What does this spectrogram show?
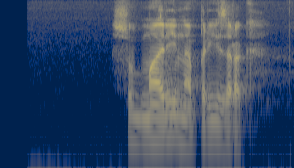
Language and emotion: Russian, neutral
